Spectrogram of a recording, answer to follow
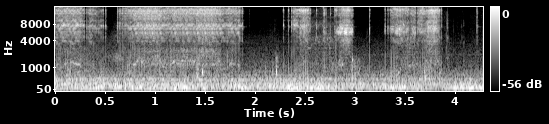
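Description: Spinning reel being cranked to bring in a hooked fish, a rasping whir of gears and line in two long spells with a brief pause about two seconds in.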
